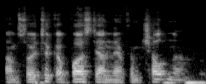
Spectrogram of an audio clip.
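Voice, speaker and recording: A man's voice: on the low side, little pitch movement, quick pace, rough recording. An American man from San Diego hosting a live stream, chatting enthusiastically with lots of fillers and restarts. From San Diego, United States. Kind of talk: casual chat.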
